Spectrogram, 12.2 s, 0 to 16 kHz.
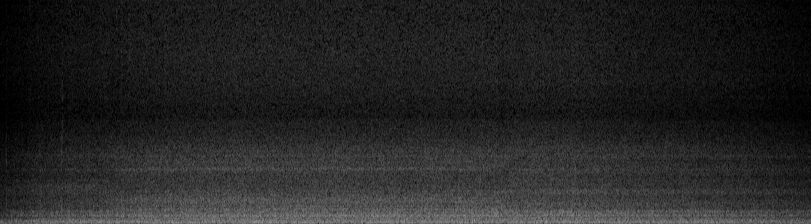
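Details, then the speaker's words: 2013 Toyota 4Runner cabin blower after repair: steady even rush of moving air, no whine or rubbing; earlier whining likely from the fan rubbing debris (possibly from a mouse) near the chewed cabin filter, not a bad motor. "Now it just sounds like moving air. It doesn't, you're not getting the whining noise. Yeah, no more noise."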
